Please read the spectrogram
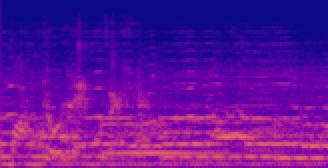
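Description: A performer's stylized singing voice, wavering and gliding in pitch, over Balinese gong kebyar gamelan accompaniment with held notes.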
